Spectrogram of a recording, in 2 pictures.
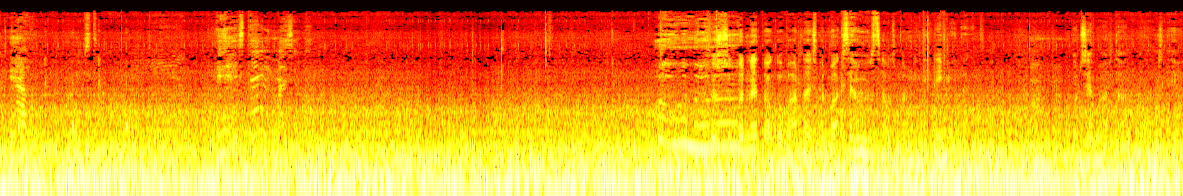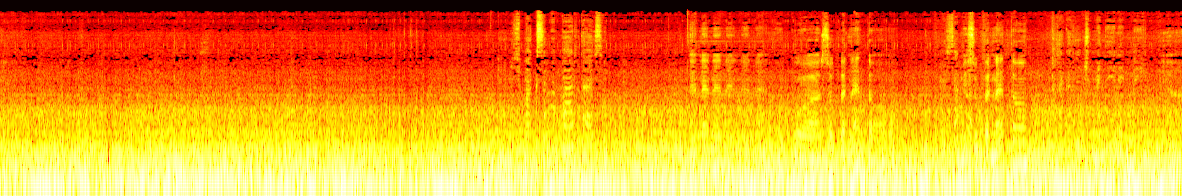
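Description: A vehicle's engine hums low and steady as it drives along a road.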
